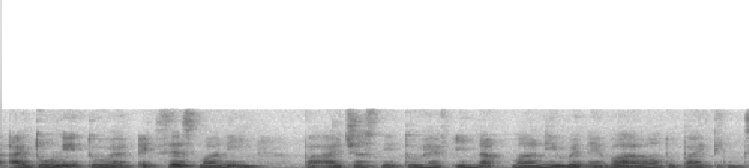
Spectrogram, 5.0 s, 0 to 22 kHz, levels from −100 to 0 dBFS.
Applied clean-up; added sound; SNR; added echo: none; none; none; none.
